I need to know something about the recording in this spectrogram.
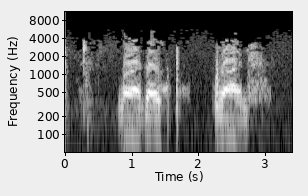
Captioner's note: radio traffic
